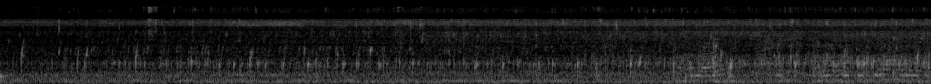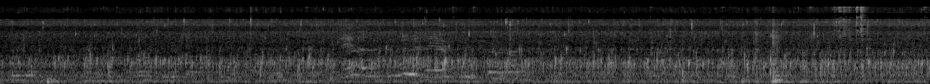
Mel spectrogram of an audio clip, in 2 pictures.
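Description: Thekua dough pieces deep-frying in hot oil in a steel pan: a steady sizzle dotted with small crackles, slowly getting louder.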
